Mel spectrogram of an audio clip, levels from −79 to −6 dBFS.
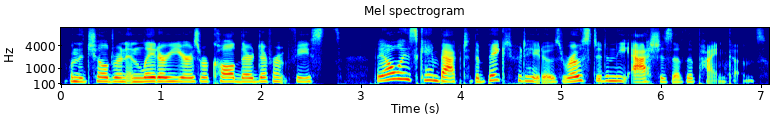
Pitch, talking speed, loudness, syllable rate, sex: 240 Hz, 220 wpm, -23 LUFS, 6.5 syllables/s, female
